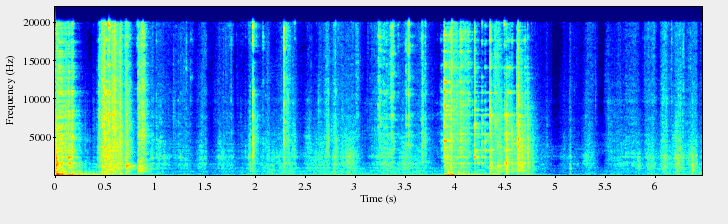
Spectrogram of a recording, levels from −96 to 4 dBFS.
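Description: No technical fault can be heard anywhere in this recording of sounds. Nothing in it breaks up, drops out or shifts in level or pitch at any point.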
